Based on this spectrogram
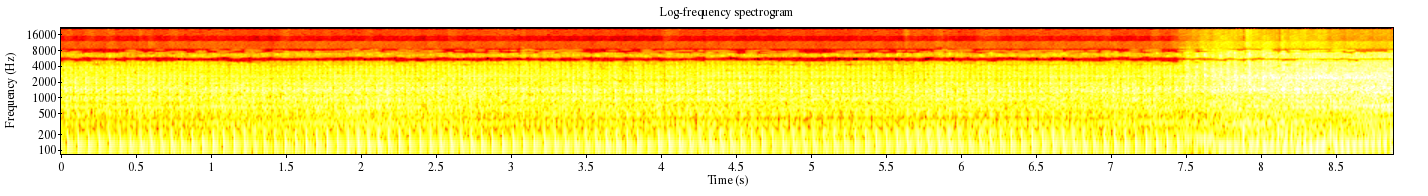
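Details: Craftsman lawn tractor at low idle in neutral with a steady hard rap, about three or four a second, a deep internal engine knock; owner suspects something internal, plans to check the head first.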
